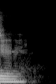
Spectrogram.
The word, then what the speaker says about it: Imgur: It's Imgur. Their site explicitly says it's pronounced Imgur.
